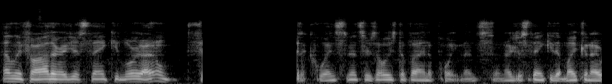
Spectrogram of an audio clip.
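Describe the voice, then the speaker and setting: A man's voice: lowish voice, fairly even intonation, fast talker, darkish tone, breathy edge, no echo, low-quality recording. A man speaking conversationally as an author and interview guest. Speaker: novelist guest.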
